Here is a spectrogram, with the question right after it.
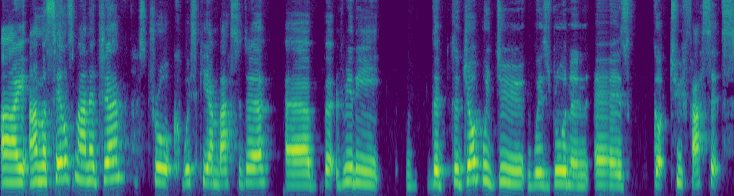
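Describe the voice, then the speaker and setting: Her French accent comes through at a fairly high pitch and a fairly slow pace, with ordinary pitch variation. The woman's voice sounds dry and close, with no echo. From France, French Alps. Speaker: whisky sales manager. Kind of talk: live online tasting chat. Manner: hesitant, many fillers.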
